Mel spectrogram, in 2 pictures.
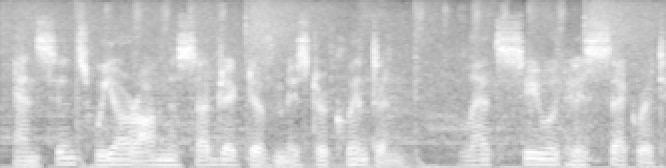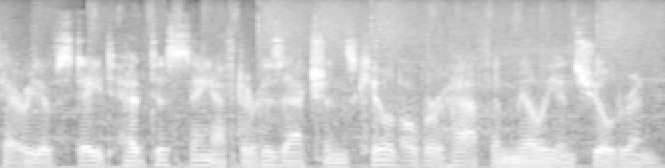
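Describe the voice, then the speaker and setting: A man speaking through a disguised deep voice, reading a cold, measured, menacing scripted statement. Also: soft background music.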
